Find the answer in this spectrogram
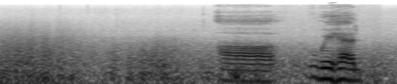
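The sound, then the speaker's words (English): A tornado-strength storm with thunder, wind and rain at an outdoor music festival: a continuous low, rumbling roar fills the first half, and voices rise over the storm noise in the second half. “it was a tornado, and there was wind, there was rain.”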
